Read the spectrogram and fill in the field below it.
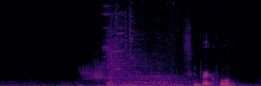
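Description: A magic spell whooshes and strikes with a burst.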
